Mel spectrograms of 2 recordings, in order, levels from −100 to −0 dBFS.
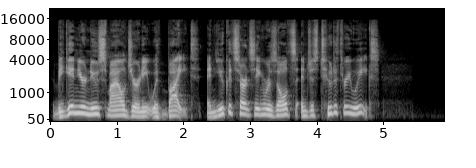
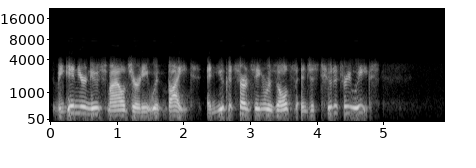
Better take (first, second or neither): first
